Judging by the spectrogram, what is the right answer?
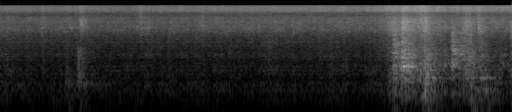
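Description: Rummaging through a low kitchen cupboard: low room tone with a faint knock about a second in, then from about four seconds in a run of clattering and rustling as things inside the cupboard are moved about.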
